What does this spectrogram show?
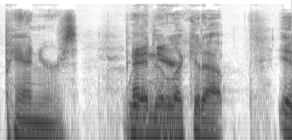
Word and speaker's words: panniers: ears yeah we put some pan it's actually pronounced panniers and they look it up it is that's fine but when you're from Southern Indiana it's pennies it's a pantier the French are cursing you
